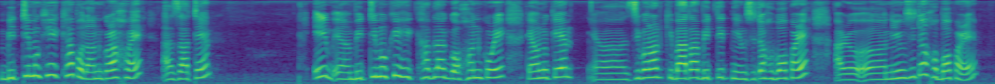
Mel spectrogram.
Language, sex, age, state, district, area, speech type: Assamese, female, 30-45, Assam, Lakhimpur, rural, spontaneous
